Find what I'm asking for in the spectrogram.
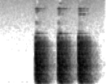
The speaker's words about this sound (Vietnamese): Có tiếng gõ cửa trên cánh cửa phòng tắm.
